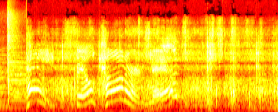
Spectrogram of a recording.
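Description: A voice swooping widely up and down in pitch, like an exaggerated drawn-out call, from about half a second in to near three seconds, over background noise. Electronic music cuts off just before it starts.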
